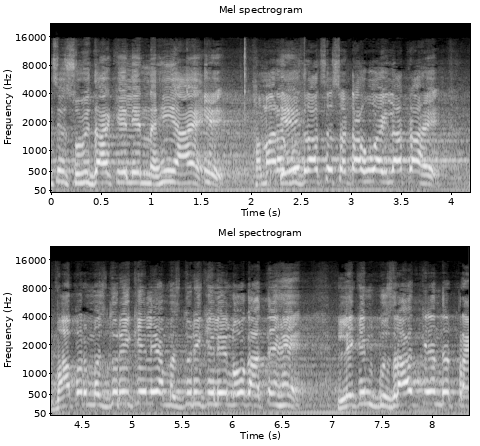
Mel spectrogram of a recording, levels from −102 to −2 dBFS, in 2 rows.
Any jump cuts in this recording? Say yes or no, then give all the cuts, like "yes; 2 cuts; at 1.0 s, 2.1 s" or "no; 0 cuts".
yes; 1 cut; at 1.5 s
